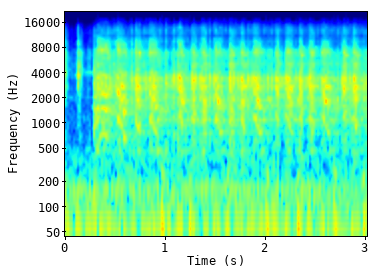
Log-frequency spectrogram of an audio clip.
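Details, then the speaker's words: Can-Am X3 side-by-side that overheated a mile into a ride: cranks, catches and settles into an uneven, pulsing idle with a wet rough edge, like water gushing; coolant found in one cylinder, engine blown. "It was running. You can hear there's definitely something wrong. No, it's... You could almost hear when she started. It sounded like water gushing somewhere."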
